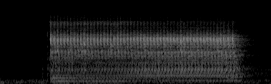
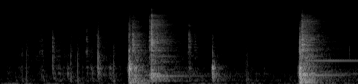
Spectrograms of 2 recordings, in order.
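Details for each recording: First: Toro TimeCutter zero-turn mower no-start, key turned to crank with a test light on the solenoid output showing only a faint glow: rapid thin buzzing chatter for about two seconds, no cranking. Likely faulty starter solenoid. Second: Toro TimeCutter zero-turn mower, key on, PTO switch pulled up: several sharp clicks and thunks from the rear as the PTO clutch engages, showing the PTO switch is good. Normal engagement click.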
